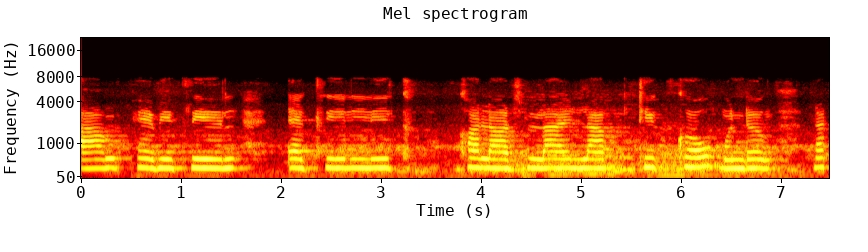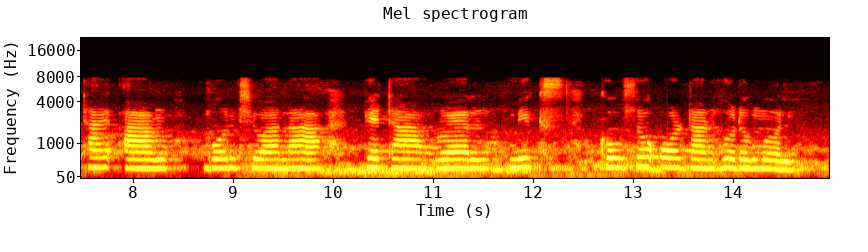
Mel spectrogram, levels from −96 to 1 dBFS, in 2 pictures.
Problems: none marked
